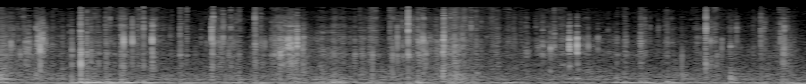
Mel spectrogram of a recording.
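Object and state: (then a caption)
Dry bar soap being scraped. A solid, peach-coloured stamped bar of dry soap is held in the hand while a metal blade scrapes and shaves pieces off its edge. Quick, bright, crisp scraping and crumbly crunching sounds come in rapid bursts with no ringing, over a low rumble.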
